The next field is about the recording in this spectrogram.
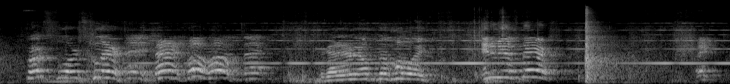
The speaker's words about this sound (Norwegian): Øvelsen er lagt opp til å være så realistisk som mulig. Hver gang en soldat blir skutt, går det en alarm inni stridsvesten. I en virkelig krig ville soldaten vært død.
